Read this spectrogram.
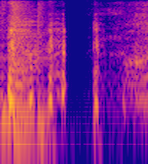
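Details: Girl's cough acted for a cough-medicine commercial: a quick run of about four voiced coughs, then one more after a pause; cough.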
